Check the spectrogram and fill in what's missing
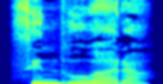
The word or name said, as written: ಸಿಂಧುವಾರ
